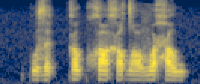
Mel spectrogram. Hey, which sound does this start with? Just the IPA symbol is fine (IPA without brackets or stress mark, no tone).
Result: kʷ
